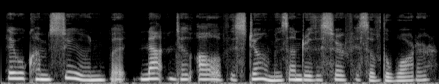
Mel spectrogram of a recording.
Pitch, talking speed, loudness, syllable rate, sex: 220 Hz, 245 wpm, -16 LUFS, 5.5 syllables/s, female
